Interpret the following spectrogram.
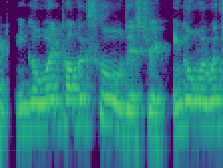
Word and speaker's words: Englewood: Club podcast series we have the superintendent of Anglewood Public Schools. Did I pronounce that right? Inglewood public school district.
